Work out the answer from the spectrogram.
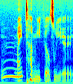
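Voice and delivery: small, high, soft queasy voice; queasy little voice. Retold or imitated. Voicing a viewer of gruesome scenes, small queasy voice. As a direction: say it slowly, like a child with a bellyache.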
